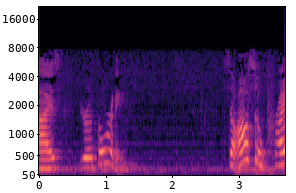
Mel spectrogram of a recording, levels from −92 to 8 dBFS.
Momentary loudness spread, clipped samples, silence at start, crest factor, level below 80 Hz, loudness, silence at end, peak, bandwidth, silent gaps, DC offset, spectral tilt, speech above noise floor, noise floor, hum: 15 LU; under 0.1%; 0 s; 18 dB; -68 dBFS; -24 LUFS; 0 s; -6 dBFS; 8 kHz; none; under 0.1%; -4.5 dB/octave; 33 dB; -55 dBFS; none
